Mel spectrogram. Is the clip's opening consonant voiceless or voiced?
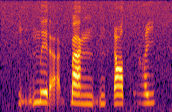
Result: voiced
